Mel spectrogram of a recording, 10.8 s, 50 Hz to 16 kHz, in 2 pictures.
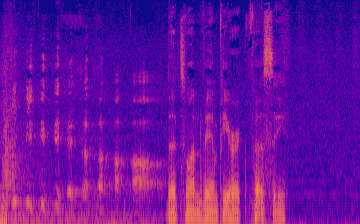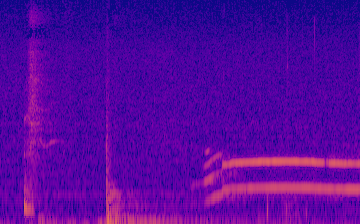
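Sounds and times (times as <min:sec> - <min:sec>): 
laughter: 0:00.1 - 0:02.5
speech: 0:00.2 - 0:01.8, 0:02.5 - 0:04.4
sharp thumps: 0:06.9 - 0:08.4
wolf howling: 0:08.2 - 0:10.7.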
